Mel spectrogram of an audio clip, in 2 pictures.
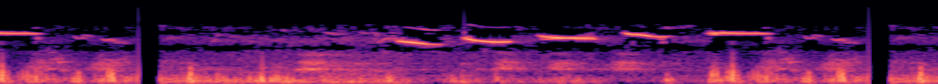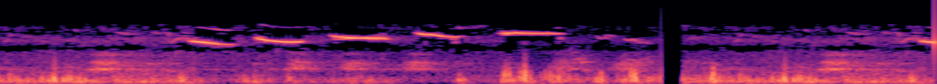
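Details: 'Dó ré mi' song of a caboclinho seedeater, used to teach young birds: the same clear whistled phrase twice, with descending slurs, quick rising notes and a sustained level whistle, against faint low rumbling noise.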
